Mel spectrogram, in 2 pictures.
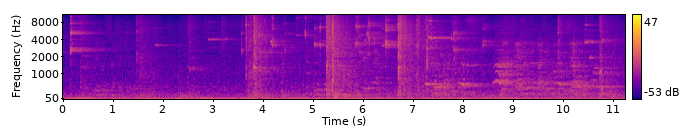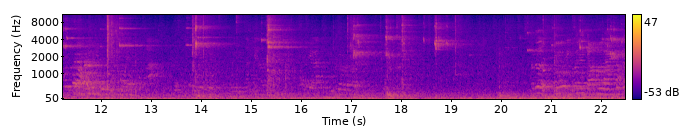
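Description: Badminton play echoing in a large sports hall: sharp cracks of rackets hitting the shuttlecock, footfalls, and short high squeaks of court shoes on the wooden floor, with voices of players in the background.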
